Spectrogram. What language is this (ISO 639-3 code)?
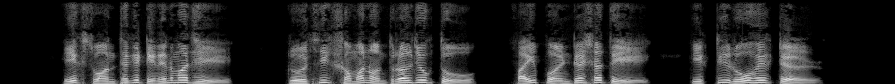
ben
